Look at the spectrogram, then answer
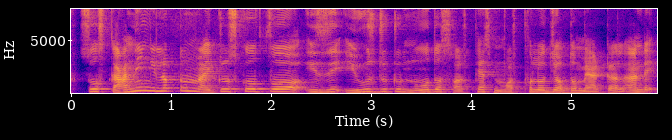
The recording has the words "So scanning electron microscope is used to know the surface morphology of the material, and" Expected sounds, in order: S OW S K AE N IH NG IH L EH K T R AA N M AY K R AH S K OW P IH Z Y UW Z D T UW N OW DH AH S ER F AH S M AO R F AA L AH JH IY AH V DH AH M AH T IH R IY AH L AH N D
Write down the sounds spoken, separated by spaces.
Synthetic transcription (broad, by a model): S OW S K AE N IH NG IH L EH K T AA N M AY K R AH S K OW P IH Z Y UW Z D T UW N OW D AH S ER P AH S M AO R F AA L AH JH IY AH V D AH M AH T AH L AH N D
